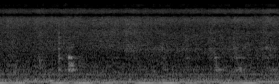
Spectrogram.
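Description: A steak cooks in a browning pan with a steady, faint sizzle and a low background hum, close but quiet, with no talking.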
